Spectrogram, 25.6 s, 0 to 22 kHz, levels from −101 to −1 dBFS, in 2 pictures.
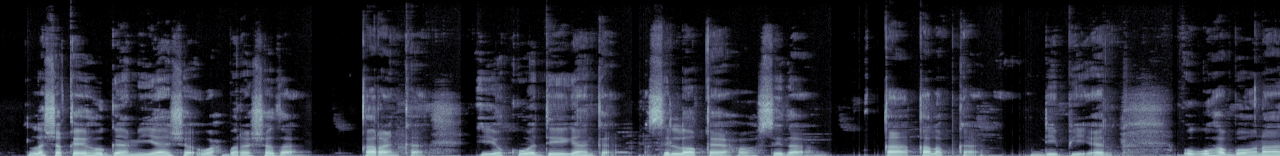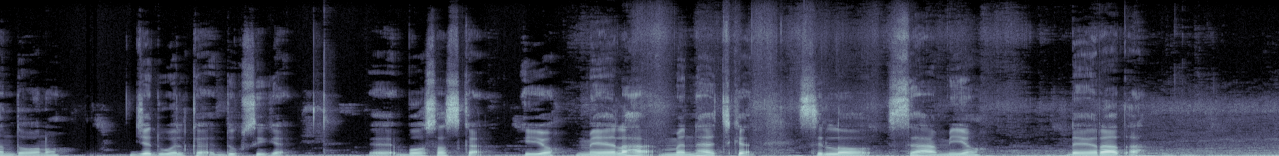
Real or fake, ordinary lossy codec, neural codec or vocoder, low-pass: real; none; none; none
